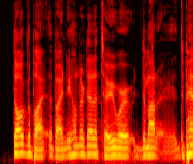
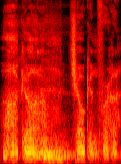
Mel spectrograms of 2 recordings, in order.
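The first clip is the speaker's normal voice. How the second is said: mock gasping; 8 semitones lower, 3 dB quieter than usual. Playing Seagal gasping for drink.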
